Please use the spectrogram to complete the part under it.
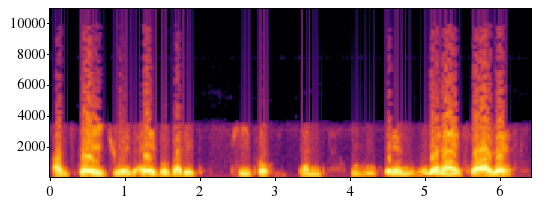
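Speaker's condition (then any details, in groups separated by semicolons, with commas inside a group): Cerebral palsy; cerebral palsy from birth, predicted never to walk, walked with walking frame, prone to rounded shoulders; back training straightened posture and shoulders; delayed development and talking, speech therapy paid by parents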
